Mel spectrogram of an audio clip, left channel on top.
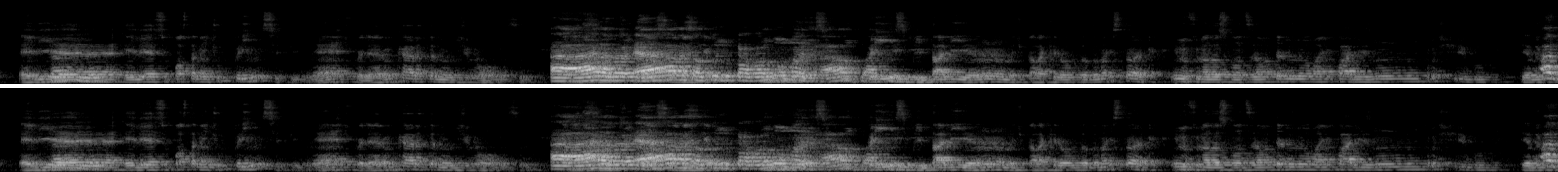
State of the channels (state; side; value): normal; both; correlation 0.77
